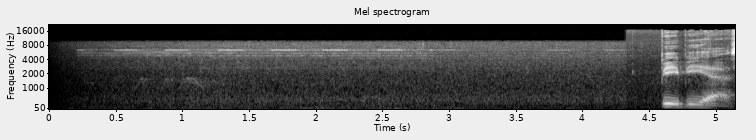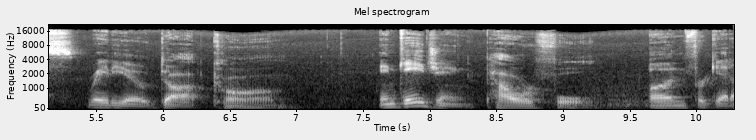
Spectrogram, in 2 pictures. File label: bbs radio promo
